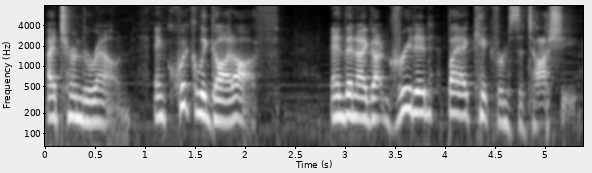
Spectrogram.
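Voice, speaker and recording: A man with a slightly high voice narrates a piece of fan fiction. His delivery is expressive and dramatic, as a scripted story read aloud. Music plays faintly behind him. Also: normal speed. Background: background music.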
